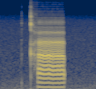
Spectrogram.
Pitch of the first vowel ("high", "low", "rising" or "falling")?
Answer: low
